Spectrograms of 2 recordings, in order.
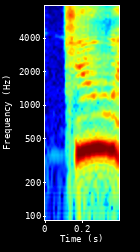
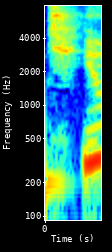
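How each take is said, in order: First: The word is said in a full, strong form. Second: The word is said in a reduced, light form. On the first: It is the number, as in two brothers. "Two is much stronger" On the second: It is the preposition, as in have to talk. "two is very light"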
